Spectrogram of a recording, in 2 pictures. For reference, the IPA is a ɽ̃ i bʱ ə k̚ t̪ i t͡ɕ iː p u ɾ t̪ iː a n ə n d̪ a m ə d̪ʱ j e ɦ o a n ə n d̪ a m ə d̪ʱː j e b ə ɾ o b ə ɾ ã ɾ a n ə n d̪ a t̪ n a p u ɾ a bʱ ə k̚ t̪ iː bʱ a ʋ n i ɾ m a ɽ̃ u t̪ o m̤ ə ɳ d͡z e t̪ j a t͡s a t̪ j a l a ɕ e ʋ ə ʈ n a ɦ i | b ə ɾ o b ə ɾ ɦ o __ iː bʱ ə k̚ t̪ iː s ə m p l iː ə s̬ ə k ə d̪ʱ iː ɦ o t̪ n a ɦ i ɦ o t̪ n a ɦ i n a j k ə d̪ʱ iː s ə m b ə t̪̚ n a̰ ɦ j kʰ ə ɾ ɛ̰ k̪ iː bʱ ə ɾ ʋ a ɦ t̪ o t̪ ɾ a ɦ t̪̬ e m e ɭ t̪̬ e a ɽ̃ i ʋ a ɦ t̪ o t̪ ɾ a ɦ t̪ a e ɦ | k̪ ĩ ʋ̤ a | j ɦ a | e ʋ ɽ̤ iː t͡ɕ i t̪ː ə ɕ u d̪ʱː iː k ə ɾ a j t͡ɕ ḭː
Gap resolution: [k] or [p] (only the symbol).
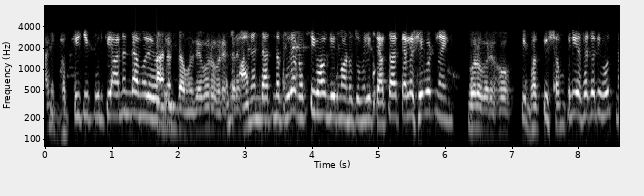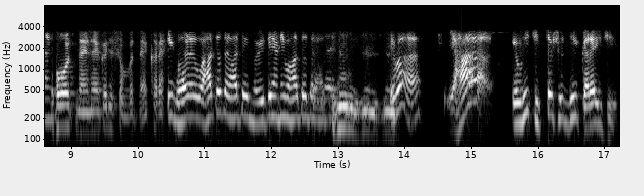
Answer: k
